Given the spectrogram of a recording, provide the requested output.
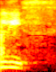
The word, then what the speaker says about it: Elise: And then the sister Elise, do they pronounce it Elise? Yes. Yeah. Elise, yeah. Um, I liked her.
